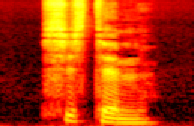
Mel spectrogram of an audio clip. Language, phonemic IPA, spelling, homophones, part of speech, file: French, /sis.tɛm/, systèmes, système, noun, LL-Q150 (fra)-systèmes.wav
- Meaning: plural of système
